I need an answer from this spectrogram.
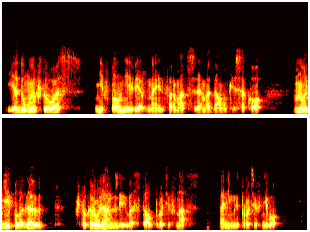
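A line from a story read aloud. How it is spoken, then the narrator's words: Calm, very polite. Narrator (Russian): Франклин ответил спокойно и очень вежливо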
